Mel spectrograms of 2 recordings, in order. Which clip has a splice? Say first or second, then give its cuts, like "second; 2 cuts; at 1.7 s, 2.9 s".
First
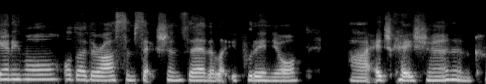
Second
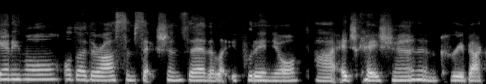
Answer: second; 1 cut; at 3.1 s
